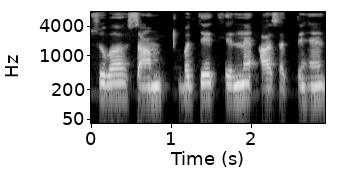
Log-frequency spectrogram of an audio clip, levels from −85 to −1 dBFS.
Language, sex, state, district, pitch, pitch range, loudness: Hindi, male, Uttar Pradesh, Etah, 125 Hz, 120-135 Hz, -18 LUFS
